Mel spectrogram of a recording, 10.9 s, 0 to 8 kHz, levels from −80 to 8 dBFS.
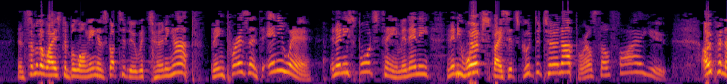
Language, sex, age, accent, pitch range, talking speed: English, male, 40-59, Australian, 170-225 Hz, 205 wpm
